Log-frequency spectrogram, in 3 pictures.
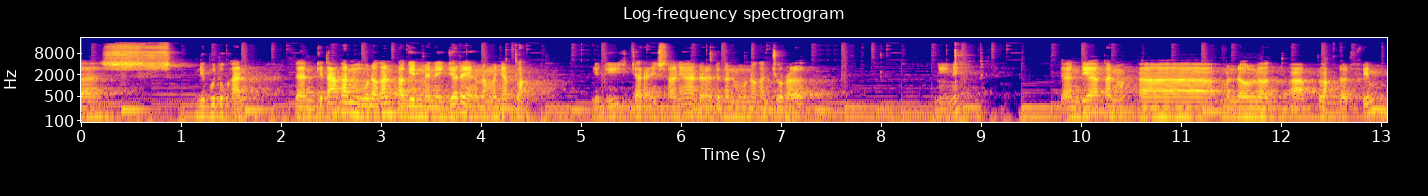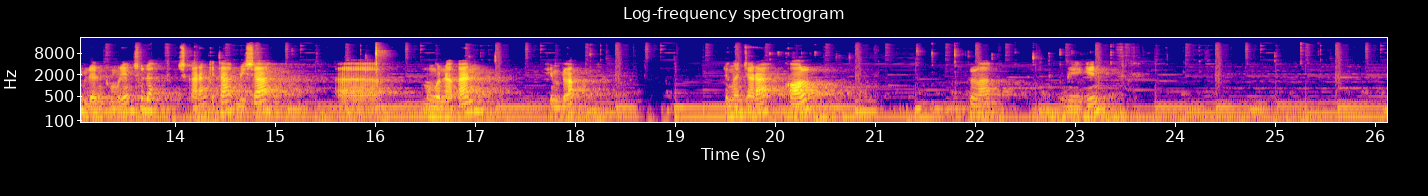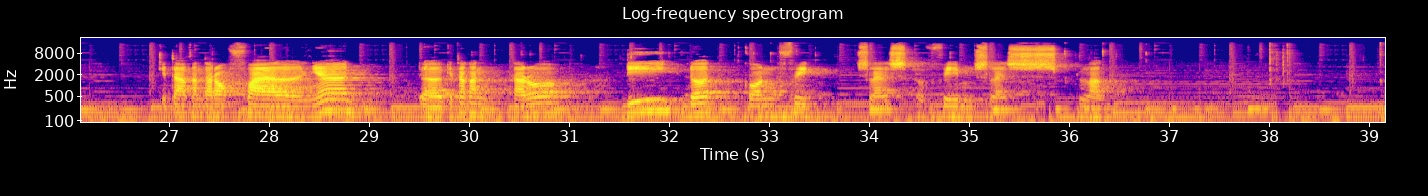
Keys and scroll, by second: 6.3 super+c, 6.7 super+Tab, 7.7 Up, 7.9 Up, 8.7 Return, 11.0 typing, 14.2-15.9 typing, 17.0 shift+g, 18.1-23.8 typing, 25.2 shift+9, 30.5-39.1 typing.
